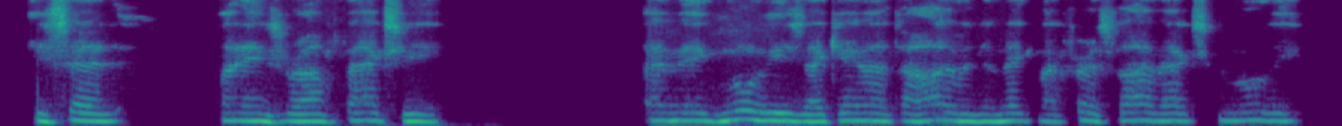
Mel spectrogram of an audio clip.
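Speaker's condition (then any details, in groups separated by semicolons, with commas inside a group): Parkinson's disease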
